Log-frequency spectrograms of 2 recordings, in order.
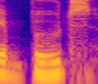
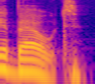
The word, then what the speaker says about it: about: We do not say a boot. I don't know why he thinks this is still funny. Why does he think is this funny to Americans? We just pronounce the U. We say about.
